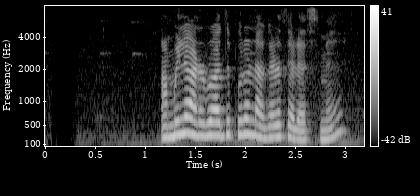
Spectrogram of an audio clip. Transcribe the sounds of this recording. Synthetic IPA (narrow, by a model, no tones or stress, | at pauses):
ɐmɪlɐɐnɯɾʋaːd̪ɯpuɾɐnɐɡɐɾɐsɛlɐsme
